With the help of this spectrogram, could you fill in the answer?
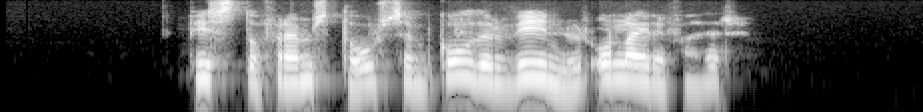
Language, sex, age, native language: Icelandic, female, 30-39, Icelandic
